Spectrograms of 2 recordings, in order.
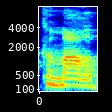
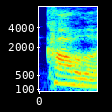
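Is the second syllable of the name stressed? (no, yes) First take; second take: yes; no. First: The second syllable is stressed. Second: The second syllable is not stressed. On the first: The speaker calls it wrong. "that secondary syllable being accented" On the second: The speaker calls it right. "say Kamala"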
